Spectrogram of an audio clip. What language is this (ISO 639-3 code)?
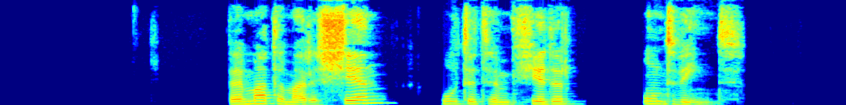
fry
